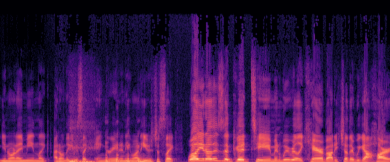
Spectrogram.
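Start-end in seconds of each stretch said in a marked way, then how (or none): 2.8-5.9 easy talk at yelling volume, loud and high. Imitating a head coach at a post-game press conference: Sean Lewis impression at yelling volume. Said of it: "he was at yelling volume".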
